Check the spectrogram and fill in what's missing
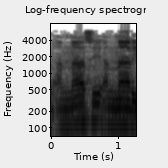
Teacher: disempurnakan gunnahnya karena nunnya musaddadah lama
